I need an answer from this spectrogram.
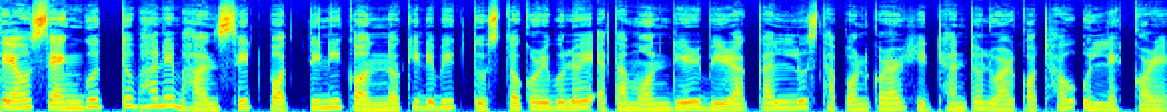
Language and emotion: Assamese, neutral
